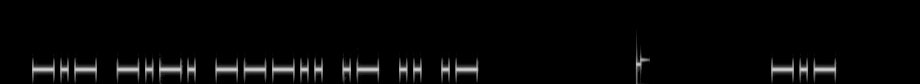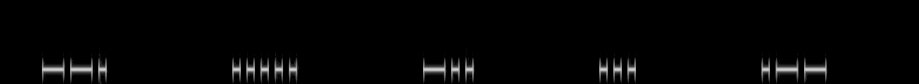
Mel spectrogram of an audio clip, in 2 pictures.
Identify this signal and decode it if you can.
Morse code, heard as a keyed tone, about 17 wpm, spaced as for 9 wpm, 700 Hz. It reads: KC8AIA KG5DSW
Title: USA Call Signs - 6 Characters - 6x Character Spacing - 17wpm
